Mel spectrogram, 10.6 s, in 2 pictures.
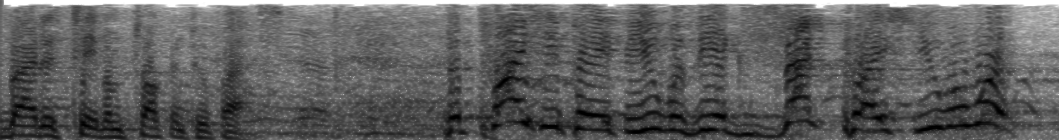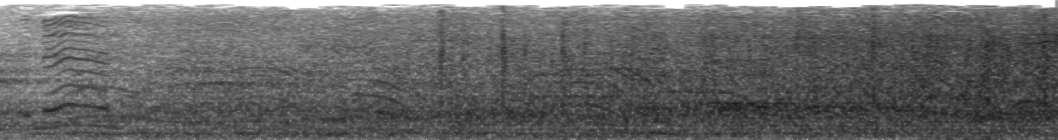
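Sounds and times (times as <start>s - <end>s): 
speech: 0.0s - 1.6s, 2.2s - 5.2s
faint murmur of voices: 0.6s - 10.1s
audience clapping: 7.4s - 10.5s.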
